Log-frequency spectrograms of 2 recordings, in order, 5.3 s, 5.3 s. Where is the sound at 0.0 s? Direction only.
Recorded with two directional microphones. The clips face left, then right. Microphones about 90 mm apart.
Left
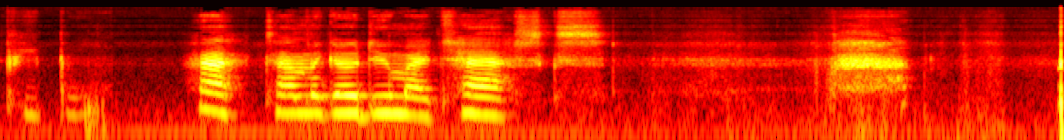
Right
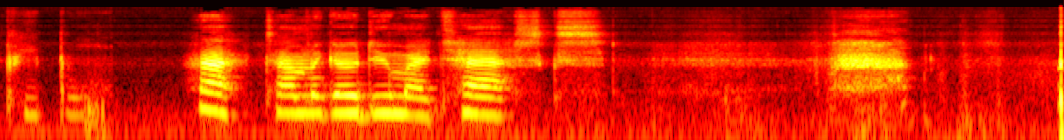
Centre (ahead or behind); by 4.6 s 15° left (ahead or behind).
